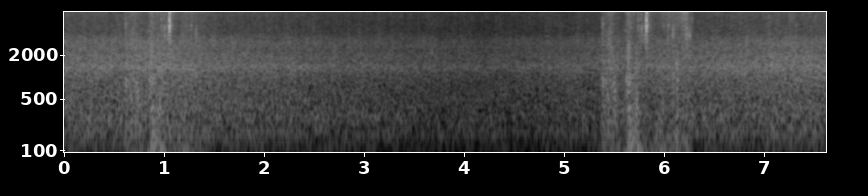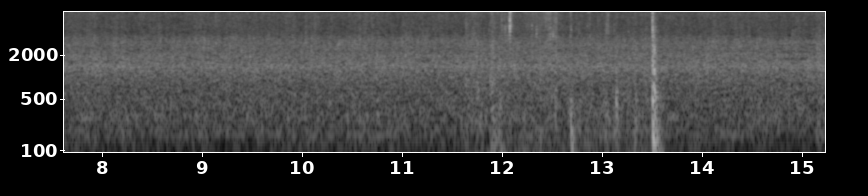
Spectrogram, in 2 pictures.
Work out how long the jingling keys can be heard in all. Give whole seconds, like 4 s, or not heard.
4 s.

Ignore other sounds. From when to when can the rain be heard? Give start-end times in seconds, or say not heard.
0.0-15.1.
